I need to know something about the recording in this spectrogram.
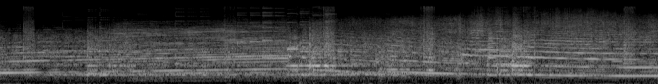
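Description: Formula One car's 2.4-litre V8 engine running at high revs, a high-pitched note that holds and then slides gradually lower from about three seconds in.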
